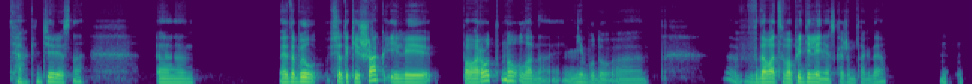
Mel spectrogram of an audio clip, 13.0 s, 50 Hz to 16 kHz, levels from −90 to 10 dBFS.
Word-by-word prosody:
Так, 120 -3 -9
интересно. 135 -1 -2 1.0
Э 120 -1 -5 1.2
Это 130 +2 +3
был 145 0 +4
всё-таки 125 - 0
шаг 185 +8 +5
или 120 -1 +1 0.4
поворот? 160 +9 +3
Ну 170 -5 +2
ладно, 115 -3 -5
не 125 +2 -9
буду, 115 -3 -10
э 110 0 -13 1.1
э, - - -21 0.2
вдаваться 125 -1 +2
в - - 0
определение, 125 -1 +2
скажем 115 +1 -11
так, 110 0 -14
да. 130 +4 -10 0.7
Мгм. 125 +1 -17
120 Hz, 100 wpm, -20 LUFS, 115-130 Hz, 1.2 s, шаг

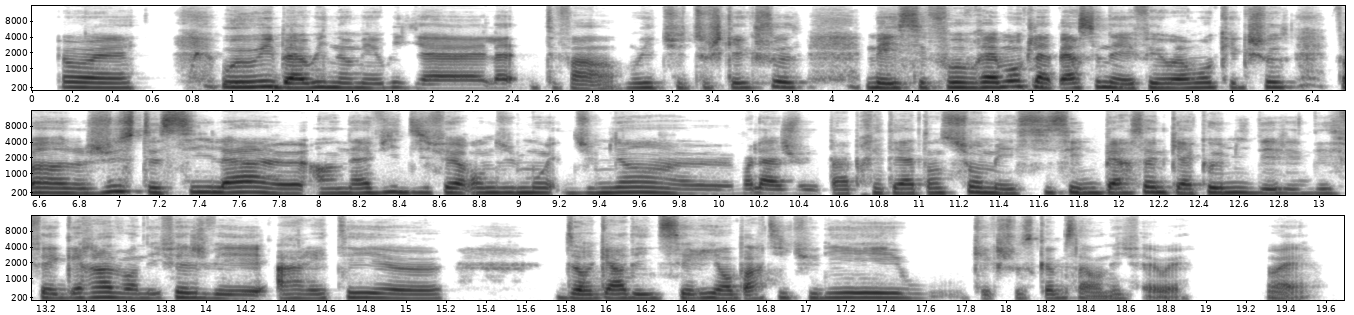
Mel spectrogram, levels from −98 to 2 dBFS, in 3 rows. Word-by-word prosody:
Ouais. 205 -2 +3 0.5
Oui, 220 0 +5
oui, 235 +2 +5
bah 195 -3 +7
oui. 220 +1 +1
Non, 205 -2 +1
mais 190 -1 -4
oui, 210 +1 -9
il - - -18
y - - -5
a 175 0 -1
la 185 - -1
t - - -19 0.2
enfin, 170 -4 -5
oui 200 +1 -1
tu 200 0 -8
touches 200 +2 -3
quelque 200 -1 -3
chose, 220 -3 +2 0.4
mais 195 -1 +4
c'est 205 +1 +1
faut 215 0 +3
vraiment 215 +4 +6
que 240 - +2
la 200 - +4
personne 195 +4 +3
elle 190 - +1
ait - - -2
fait 195 +1 0
vraiment 190 +2 +2
quelque 205 -1 -6
chose 215 -1 +1 0.3
enfin, 195 -2 +2
juste 235 +2 +3
si 220 +2 +5
là, 215 0 +5
heu, - - 0
un 190 +1 -5
avis 195 +4 0
différent 200 -1 0
du 205 0 -1
moin 205 0 0
du 195 0 -7
mien, 210 -1 0
heu, 170 -1 -8
voilà 180 -1 +1
je 170 -1 -8
vais 165 - -13
pas 165 +1 -6
prêter 190 +2 -4
attention, 200 +4 0
mais 190 -4 -1
si 175 - -2
c'est 205 +1 +2
une 195 0 -2
personne 200 +3 +2
qui 195 - -1
a 185 - +1
commis 205 +2 +1
des 175 -1 -5
des 180 0 -9
faits 180 +1 -4
graves 200 +1 +2
en 185 - -1
effet 195 +3 -1
je 195 - -5
vais 165 -2 -3
arrêter, 185 +3 -2
heu, 170 -1 -1 0.6
de 185 -2 +3
regarder 175 0 +2
une 175 - -5
série 180 +1 +1
en 170 - 0
particulier 195 +3 -1
ou 185 -1 -13 0.2
quelque - - -10
chose 175 - -5
comme 170 +1 -4
ça 185 - -4
en 85 - -9
effet, 85 0 -12
ouais, - - -8 0.4
ouais, - - -8
195 Hz, 255 wpm, -22 LUFS, 180-205 Hz, 0.6 s, bah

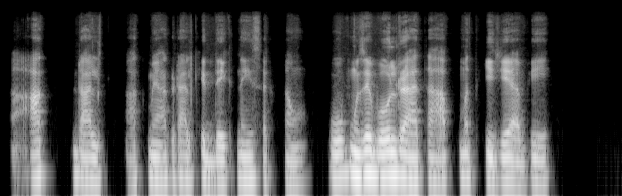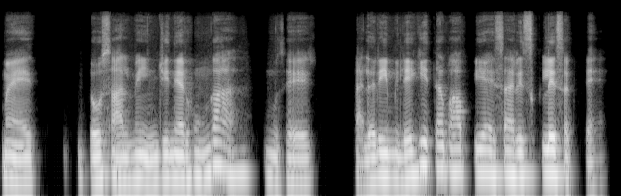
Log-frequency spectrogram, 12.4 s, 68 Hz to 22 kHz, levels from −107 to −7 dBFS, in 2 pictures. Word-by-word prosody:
आँख 120 +3 -2 0.3
डाल 105 -3 0 0.3
आँख 100 +3 -11
में 110 - +1
आँख 105 +2 -5
डाल 110 -1 -4
के 115 - -1
देख 100 0 -1
नहीं 110 -1 0
सकता 105 -2 -10
हूँ। 95 +1 -8 0.3
वो 115 +1 +2
मुझे 125 +1 +7
बोल 120 0 +6
रहा 115 -3 +5
था, 105 0 -6
"आप 105 +2 -3
मत 115 0 -4
कीजिये 105 -1 +2
अभी। 95 +1 -4 0.8
मैं 105 -2 +2 0.5
2 110 -1 +1
साल 115 -3 0
में 110 +2 0
इंजीनियर 110 +2 +2
हूँगा, 125 +8 0 0.4
मुझे 105 -3 -3
सैलरी 105 +1 -1
मिलेगी, 120 +8 +2
तब 150 -3 -3
आप 135 0 -1
ये 135 -1 +2
ऐसा 125 +1 0
रिस्क 125 +1 0
ले 130 0 +8
सकते 125 -5 -5
हैं।" 100 +3 -12
110 Hz, 180 wpm, -24 LUFS, 105-120 Hz, 0.8 s, ले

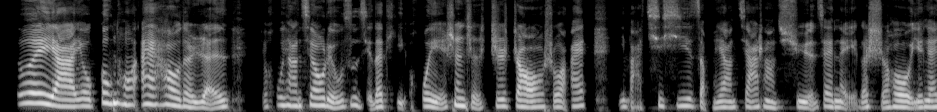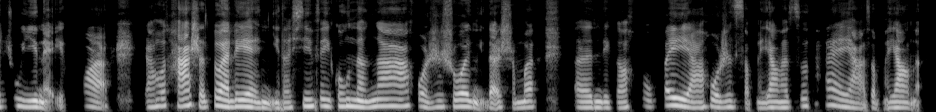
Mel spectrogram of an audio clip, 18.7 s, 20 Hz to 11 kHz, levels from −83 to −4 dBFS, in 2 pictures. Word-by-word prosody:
对 290 0 +6
呀， 200 -4 +8
有 200 +1 +1
共 290 +8 +3
同 250 -4 +1
爱 260 +1 +3
好 250 -3 +3
的 185 -4 +2
人 165 +3 +1 0.3
就 180 - -14
互 230 +5 -6
相 215 -2 +1
交 225 0 +2
流 170 -5 +1
自 225 +5 -4
己 - - -9
的 180 - +1
体 180 0 -11
会， 170 -7 0
甚 220 +4 +3
至 155 -9 -6
支 200 +4 -3
招 185 -2 +3
儿， - - -3
说： 180 -1 -3
“哎， 200 +2 -2 0.3
你 185 - -8
把 - - -11
气 210 - -4
息 210 +2 -3
怎 190 - -6
么 160 - -6
样 170 0 -2
加 180 0 -4
上 180 -4 -3
去， 165 0 -2
在 185 +5 -3
哪 175 -2 -3
个 165 - -6
时 165 -3 -4
候 175 -1 +3
应 165 +3 -1
该 180 0 +2
注 200 +3 -8
意 180 -1 +2
哪 160 - +1
一 - - -10 0.2
块 - - -3
儿， - - -2 0.3
然 180 - -6
后 205 +1 -2
它 215 0 +4
是 185 -8 -1
锻 195 0 +4
炼 180 -3 +3
你 155 +1 -3
的 155 +1 -5
心 200 +5 -1
肺 205 -1 -2
功 195 +1 0
能 180 -1 +3
啊， 205 0 +2
或 200 -3 -5
者 - - -6
是 180 - -4
说 190 0 +1
你 175 - -2
的 - - -2
什 150 -4 -8
么 170 +2 -1 0.4
呃， 165 -1 -2
那 165 -1 -2
个 160 0 -5
后 185 0 -16
背 220 -3 +4
啊， 160 -2 0
或 185 0 -2
者 170 - -3
是 180 - -3
怎 175 - -9
么 150 - -7
样 170 +2 0
的 165 0 -2
姿 190 +5 -9
态 235 -5 -5
呀， 160 -4 -2
怎 - - -9
么 - - -10
样 165 -1 +1
的。” - - -10
185 Hz, 290 characters per minute, -23 LUFS, 170-205 Hz, 0.4 s, 呀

